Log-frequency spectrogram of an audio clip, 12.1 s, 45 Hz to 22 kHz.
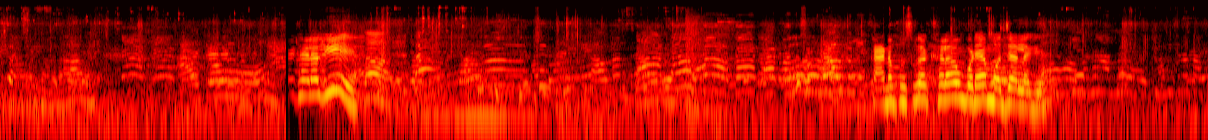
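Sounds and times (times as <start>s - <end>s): women calling out and chanting: 0.0s - 12.0s.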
